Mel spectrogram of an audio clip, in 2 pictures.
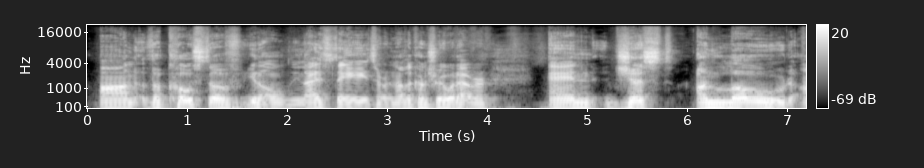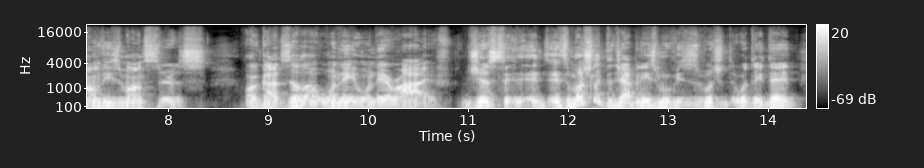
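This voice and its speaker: A hoarse man talks casually to his viewers as host, his voice sitting at an ordinary middle pitch. He thinks out loud and circles back on his points. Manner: rambling, thinking aloud with restarts. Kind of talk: casual solo talk to camera.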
